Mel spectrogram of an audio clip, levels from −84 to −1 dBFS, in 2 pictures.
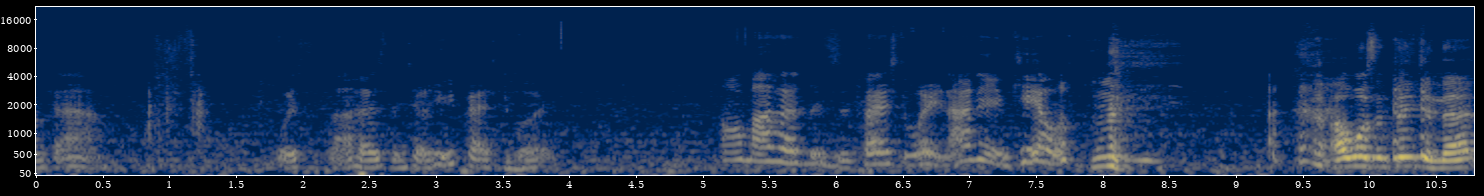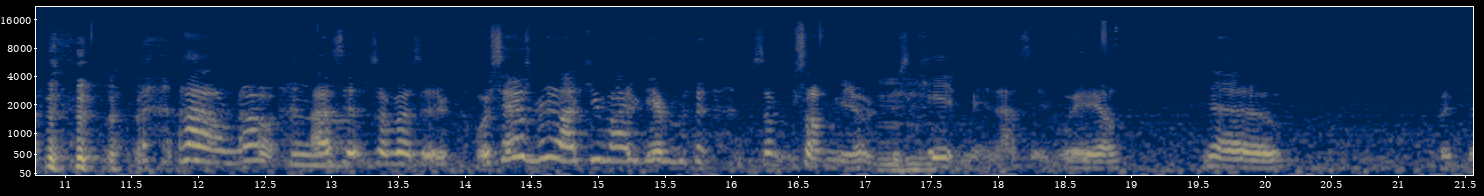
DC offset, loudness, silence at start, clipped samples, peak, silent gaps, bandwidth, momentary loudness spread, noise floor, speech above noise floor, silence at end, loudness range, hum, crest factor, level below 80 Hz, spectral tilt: under 0.1%; -32 LUFS; 0 s; under 0.1%; -12 dBFS; none; 15 kHz; 21 LU; -55 dBFS; 24 dB; 0 s; 14 LU; none; 22 dB; -60 dBFS; -6 dB/octave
